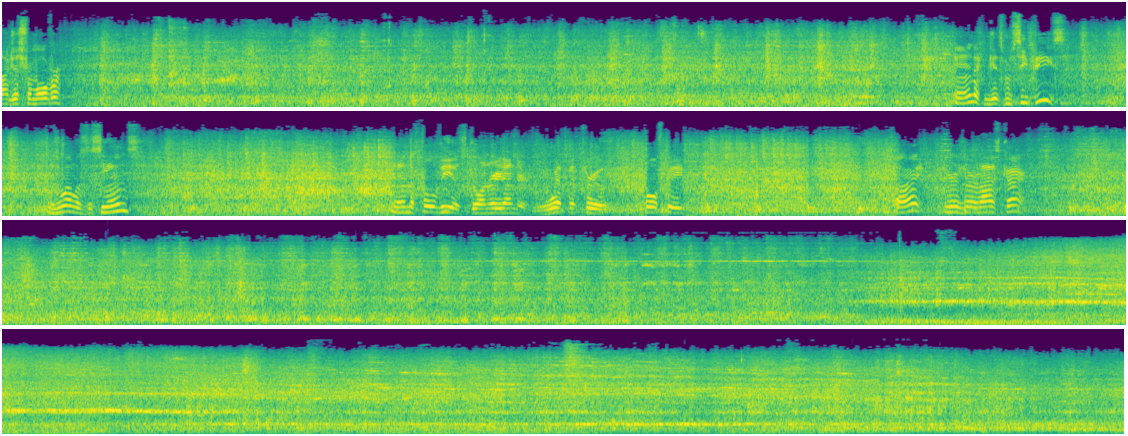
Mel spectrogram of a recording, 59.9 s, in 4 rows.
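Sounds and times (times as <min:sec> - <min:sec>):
wheels clacking over rail joints: 0:00.0 - 0:42.1, 0:44.0 - 0:59.9
train rumbling past: 0:00.0 - 0:59.9
high whining tone: 0:39.4 - 0:56.4.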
